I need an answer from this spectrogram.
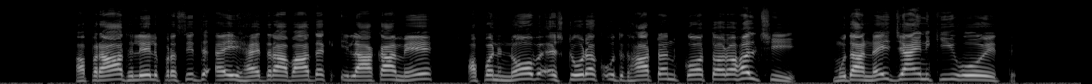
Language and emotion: Maithili, fearful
